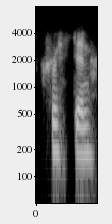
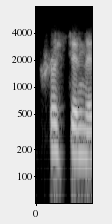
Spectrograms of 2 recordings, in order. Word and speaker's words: Krystin: My name is Kristin Hernandez, but Kristin is spelled K-R-Y-S-T-I-N.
